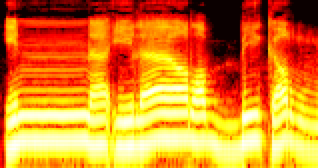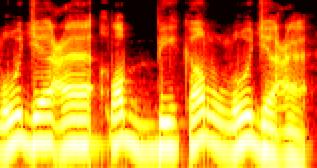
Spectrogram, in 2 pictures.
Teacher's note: ra-nya berharokat dhammah, maka tebalkan pembacaan dari huruf ra tersebut ya, karena dia berharokat dhammah yang seperti kita telah jelaskan pekan lalu ya. · diberi hentakan serta ditebalkan pembacaan dari huruf ra ini. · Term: huruf ra yang bertasydid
